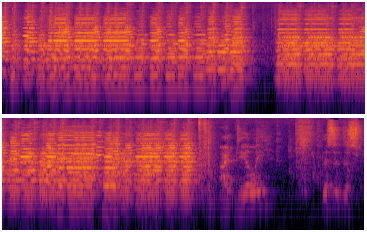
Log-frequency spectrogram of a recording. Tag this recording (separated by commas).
Music, Speech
